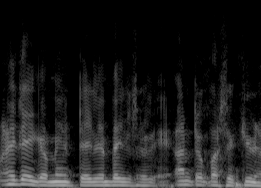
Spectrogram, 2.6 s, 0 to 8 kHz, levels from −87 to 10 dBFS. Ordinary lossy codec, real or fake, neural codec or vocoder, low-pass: none; fake; codec, 16 kHz, 4 kbps, FreqCodec, larger model; none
